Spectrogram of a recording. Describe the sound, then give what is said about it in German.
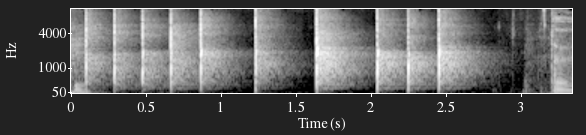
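About ten sharp hand claps ring out in an uneven rhythm, some quick pairs and some pauses, each loud and crisp with a short decay, followed by a faint murmur of voice at the end. “Ja, ich bin alter Klatscher.”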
